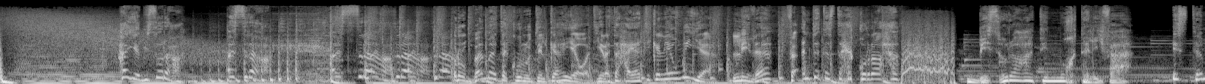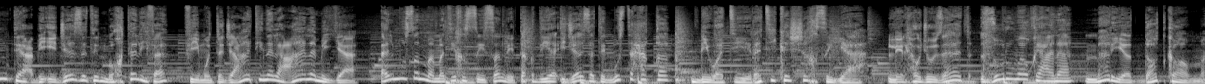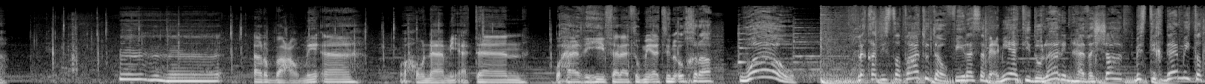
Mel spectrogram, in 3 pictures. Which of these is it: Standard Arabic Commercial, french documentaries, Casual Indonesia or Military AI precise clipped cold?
Standard Arabic Commercial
